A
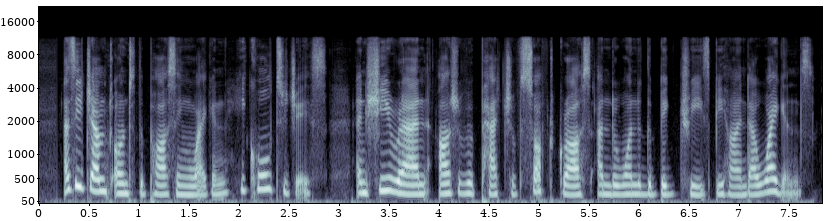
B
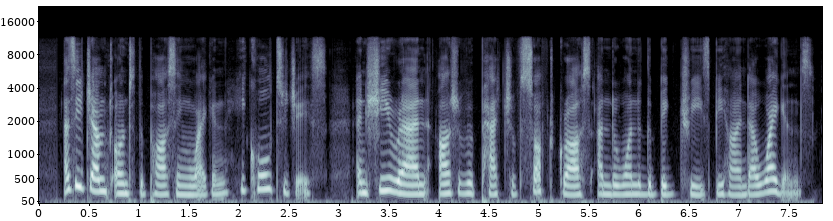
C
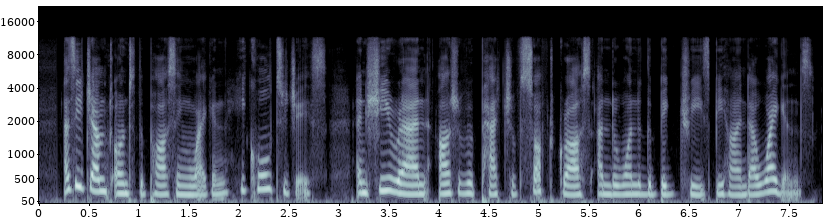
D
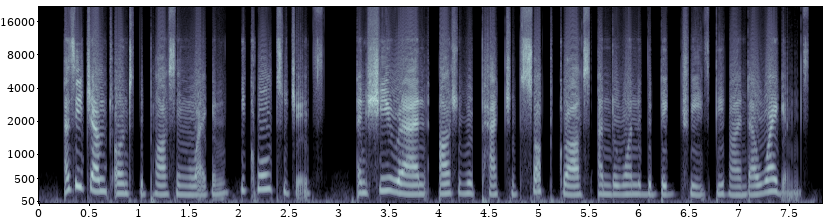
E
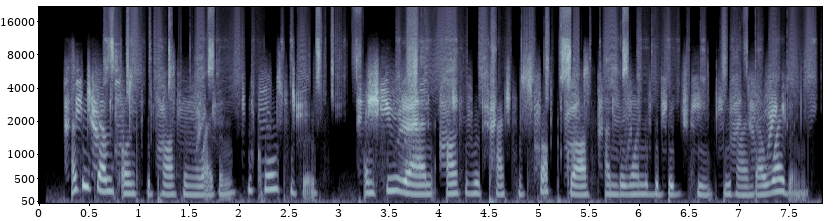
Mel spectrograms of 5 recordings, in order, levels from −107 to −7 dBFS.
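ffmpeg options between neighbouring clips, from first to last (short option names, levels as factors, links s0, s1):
-af anull
-af "equalizer=f=73:w=0.47:g=8,volume=0.422"
-filter_complex "[0:a]acrossover=split=320[s0][s1];[s0]acompressor=threshold=0.01:ratio=6[s2];[s1]aeval=exprs='sgn(val(0))*max(abs(val(0))-0.00422,0)':c=same[s3];[s2][s3]amix=inputs=2:normalize=0,aexciter=amount=14.5:drive=3.1:freq=2100,volume=0.447"
-filter_complex "[0:a]acrossover=split=1400|4700[s0][s1][s2];[s0]adelay=70[s3];[s2]adelay=390[s4];[s3][s1][s4]amix=inputs=3:normalize=0"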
